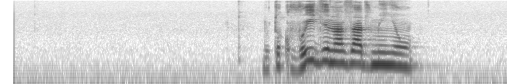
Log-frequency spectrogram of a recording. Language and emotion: Russian, angry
